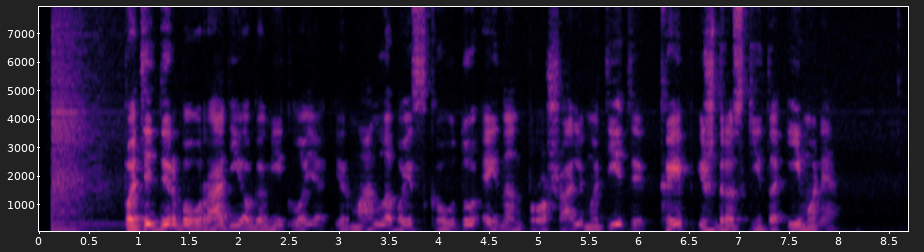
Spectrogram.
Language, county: Lithuanian, Kaunas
